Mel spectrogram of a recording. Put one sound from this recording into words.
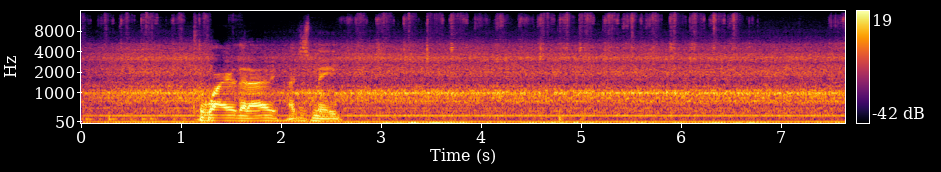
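Metal tweezers scrape lightly against a circuit board.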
